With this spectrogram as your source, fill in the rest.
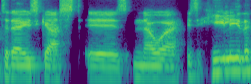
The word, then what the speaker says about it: Healy: Is Healy the correct pronunciation? I always have checked that before. Healy, yes, Yeah. Healy is the correct pronunciation.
